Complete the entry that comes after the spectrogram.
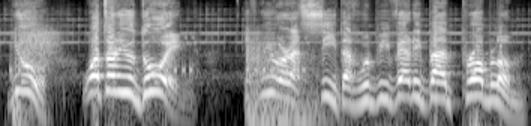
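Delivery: put-on very high, loud foreign-accented yell; angry sailor shout. Burly sailor catching intruders, loud accented shout.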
